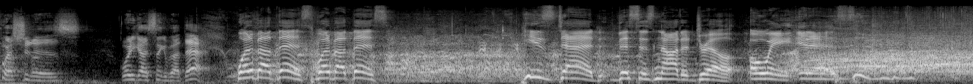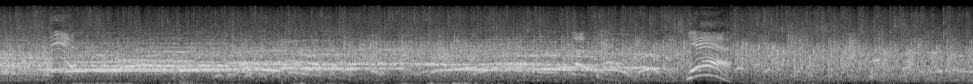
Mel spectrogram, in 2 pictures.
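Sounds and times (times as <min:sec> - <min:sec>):
speech: 0:00.0 - 0:09.1
laughter: 0:02.4 - 0:06.6, 0:07.8 - 0:10.0, 0:17.7 - 0:19.4
audience applause: 0:08.2 - 0:19.4
whoops and shouted cheers: 0:08.3 - 0:17.2.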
